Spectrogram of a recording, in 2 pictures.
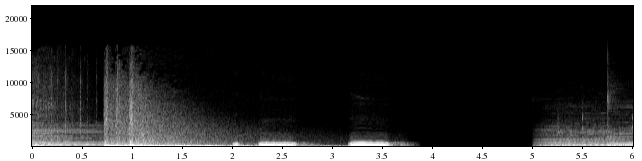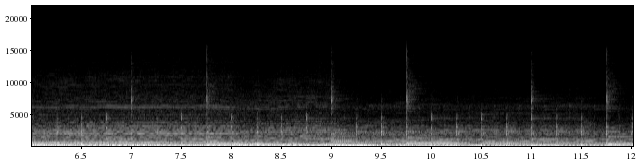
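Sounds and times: low hoots: 2.0 - 3.8.

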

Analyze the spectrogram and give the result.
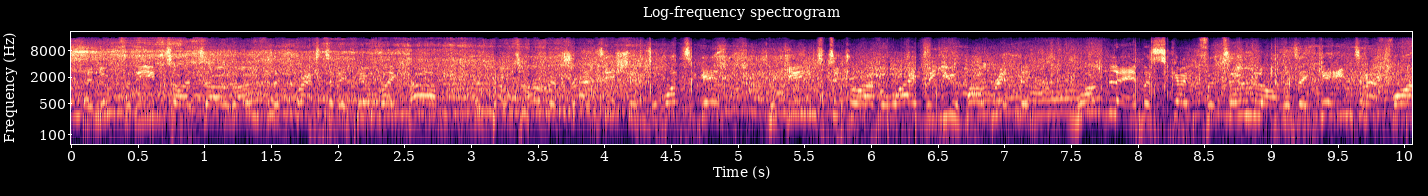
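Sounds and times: car engines at high revs: 0.0 - 10.0.

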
